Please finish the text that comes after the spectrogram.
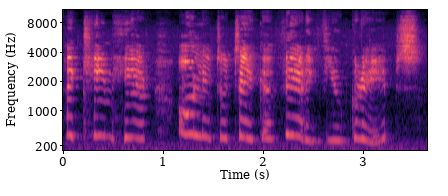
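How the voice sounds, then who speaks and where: A man voicing a wooden puppet boy who pleads and wails in a very high, sobbing voice. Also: measured pace, fairly bright tone, slight background noise, full character voice. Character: weeping wooden puppet boy, naughty, remorseful.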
